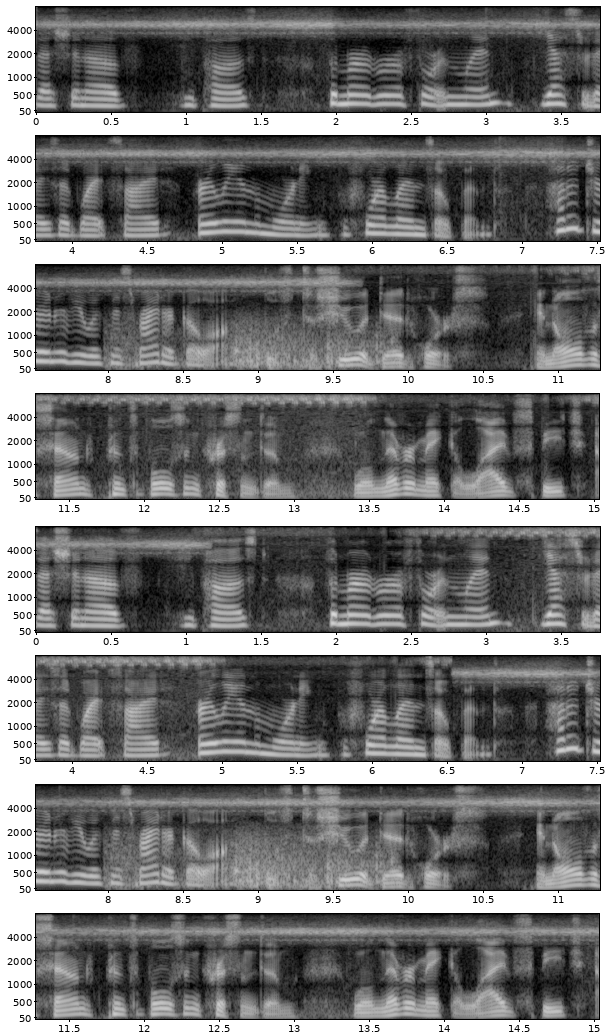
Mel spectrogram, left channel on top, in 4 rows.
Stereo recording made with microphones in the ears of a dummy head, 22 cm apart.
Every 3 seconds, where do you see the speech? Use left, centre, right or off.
right, right, right, centre, centre.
